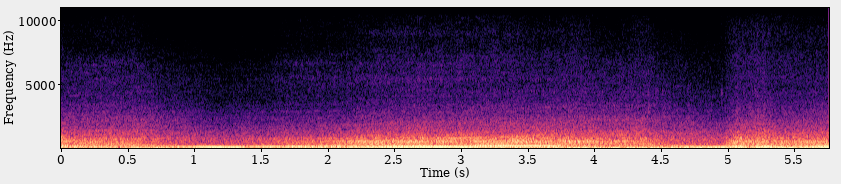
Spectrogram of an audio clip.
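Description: Rebuilt LS5 454 big-block V8 of a 1972 Chevelle SS accelerating hard, heard from inside the cabin: the engine note climbs under full power, then breaks and drops about five seconds in. The rear tyres grip without spinning.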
